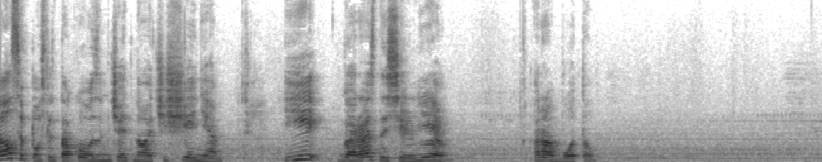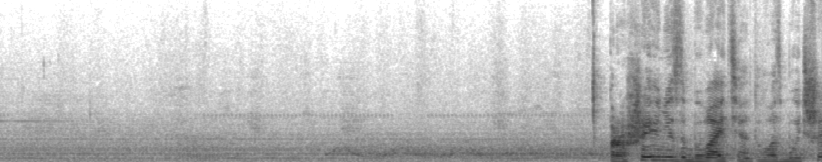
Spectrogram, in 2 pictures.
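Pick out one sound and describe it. A young woman talks animatedly close to a microphone.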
